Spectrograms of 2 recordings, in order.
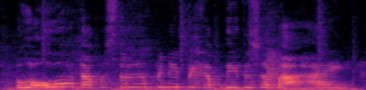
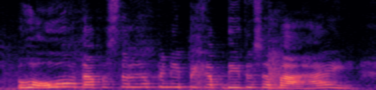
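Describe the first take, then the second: The two takes are said the same way.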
